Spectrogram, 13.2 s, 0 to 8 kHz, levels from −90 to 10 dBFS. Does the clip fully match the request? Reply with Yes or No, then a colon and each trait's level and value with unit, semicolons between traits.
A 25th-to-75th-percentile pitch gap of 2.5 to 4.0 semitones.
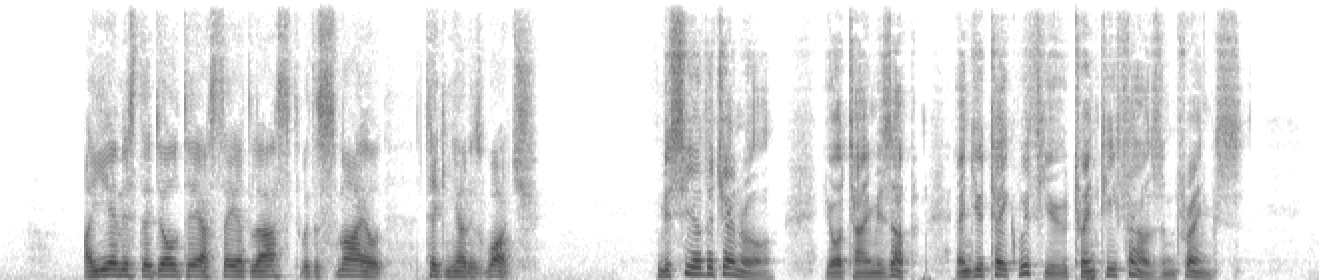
Yes: average, 3.7 semitones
